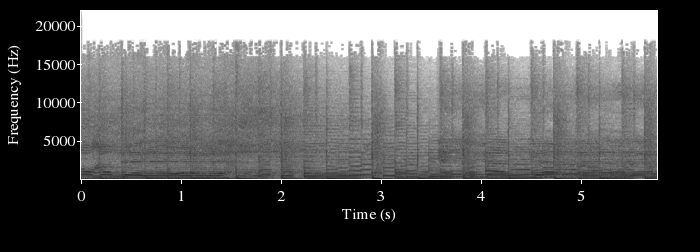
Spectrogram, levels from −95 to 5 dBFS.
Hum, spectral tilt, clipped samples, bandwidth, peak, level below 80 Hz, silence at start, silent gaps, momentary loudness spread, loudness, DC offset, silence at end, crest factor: none; -4 dB/octave; under 0.1%; 18 kHz; -4 dBFS; -22 dBFS; 0 s; none; 2 LU; -16 LUFS; under 0.1%; 0 s; 12 dB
